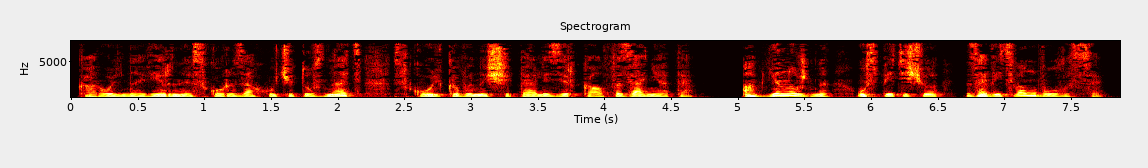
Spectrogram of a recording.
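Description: A woman voicing a kind, fretting old cook in a storybook reading, gently grumbling and a little lower than her narration. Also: normal speed, husky, highs cut off. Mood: tender. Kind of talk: audiobook reading.

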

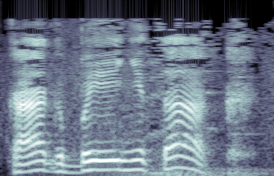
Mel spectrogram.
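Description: A man voicing a booming, gloating plant lord. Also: very slow, a little hiss or hum. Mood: gloating threats. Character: menacing mad male plant lord, gloating. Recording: slightly dull, faint music.

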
